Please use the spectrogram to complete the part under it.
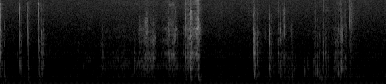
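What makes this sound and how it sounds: Fingertips and long, dark-polished nails tap and type on a full-size black plastic keyboard with neon RGB backlit keys. Quiet, bright, clicky taps come in irregular clusters, each dying out almost instantly, with a steady low hum underneath.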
